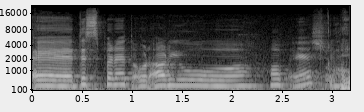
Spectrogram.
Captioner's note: speaking arabic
